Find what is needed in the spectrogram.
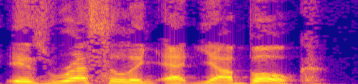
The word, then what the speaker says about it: Yabok: Yeah, that's how we say it, Jabbok. But in Hebrew, here's how they say it. They say Yabok. Okay, let's say that. 1, 2, 3. Yabok.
